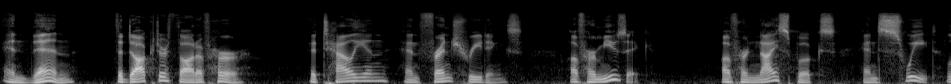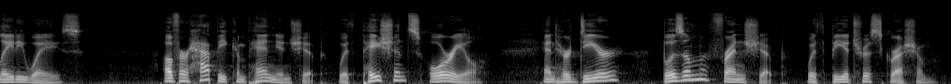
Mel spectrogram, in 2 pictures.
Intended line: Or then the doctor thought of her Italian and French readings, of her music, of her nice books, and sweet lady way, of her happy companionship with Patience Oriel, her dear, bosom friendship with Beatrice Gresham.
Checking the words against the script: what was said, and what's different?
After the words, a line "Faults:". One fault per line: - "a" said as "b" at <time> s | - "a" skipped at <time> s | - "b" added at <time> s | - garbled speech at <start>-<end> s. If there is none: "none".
And then the doctor thought of her Italian and French readings, of her music, of her nice books, and sweet lady ways, of her happy companionship with Patience Oriel, and her dear, bosom friendship with Beatrice Gresham.
Faults:
- "Or" said as "And" at 0.0 s
- "way" said as "ways" at 9.8 s
- "and" added at 14.9 s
